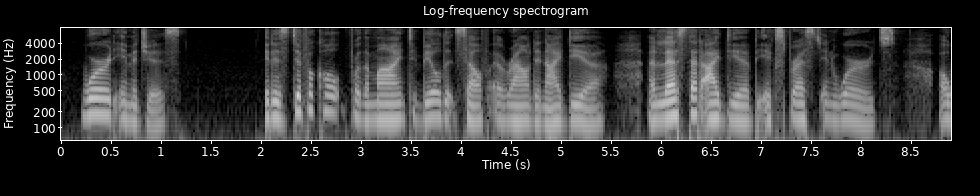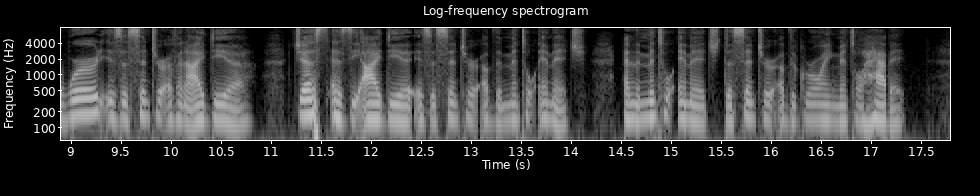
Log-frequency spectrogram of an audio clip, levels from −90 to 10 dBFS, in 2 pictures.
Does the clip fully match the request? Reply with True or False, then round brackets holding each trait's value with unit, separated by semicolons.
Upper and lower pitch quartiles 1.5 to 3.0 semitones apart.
True (2.5 semitones)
